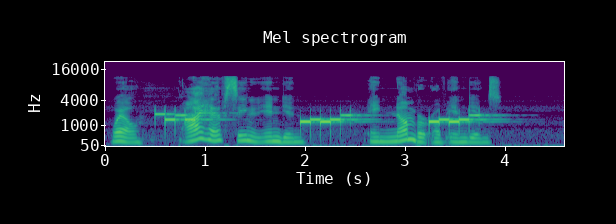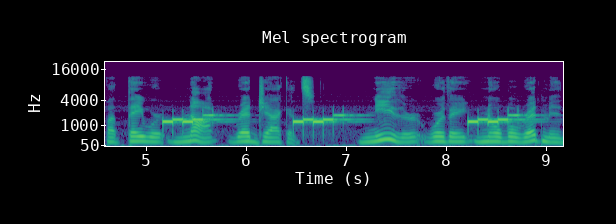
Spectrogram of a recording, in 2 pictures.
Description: Five-tone selective call (CCIR), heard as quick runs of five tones, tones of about 100 ms, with speech in English. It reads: 05955 35359 35359 35359 35359 35359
